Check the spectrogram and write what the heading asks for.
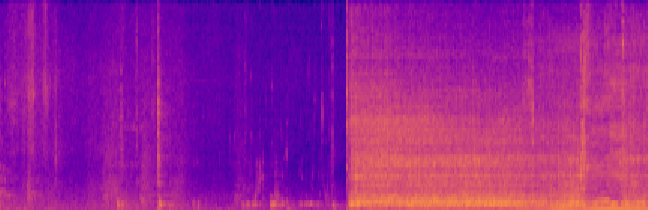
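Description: Handheld immersion blender switched on about three and a half seconds in, then running steadily as it purées a tomato and tahini sauce in a tall beaker. Before it starts, a few faint clicks of handling.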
